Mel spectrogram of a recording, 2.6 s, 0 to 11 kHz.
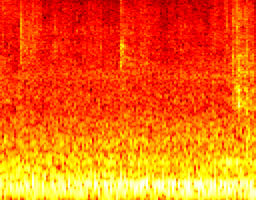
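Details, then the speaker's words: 2003 Volvo XC90 D5 while driving, heard in the cabin after a new engine mounting: steady low droning buzz felt through the steering wheel; owner suspects the rear engine mount still needs changing; known wheel bearing noise also present. "Yeah, still a little buzzy even with this new mounting. Still hear it coming through the wheel. I'm not entirely convinced by that uh rear engine mount at all."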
